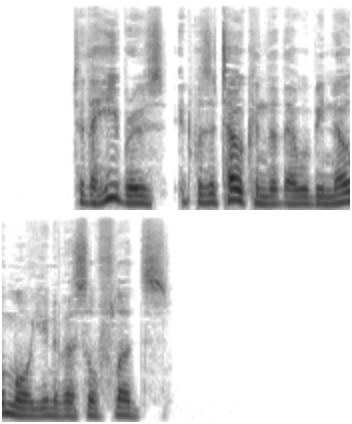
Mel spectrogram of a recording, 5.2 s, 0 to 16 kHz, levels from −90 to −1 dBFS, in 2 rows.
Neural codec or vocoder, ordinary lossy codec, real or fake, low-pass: none; AAC, 48 kbps; real; 14.4 kHz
